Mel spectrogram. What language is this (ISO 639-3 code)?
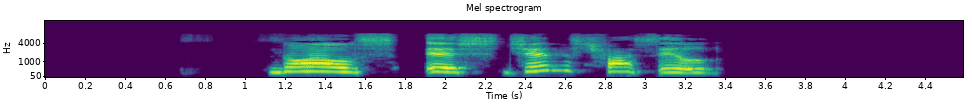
cat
